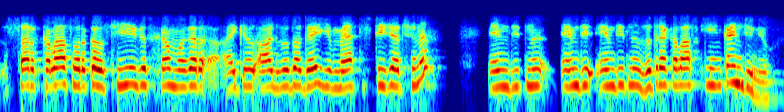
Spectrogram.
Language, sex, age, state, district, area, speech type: Kashmiri, male, 18-30, Jammu and Kashmir, Srinagar, urban, conversation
